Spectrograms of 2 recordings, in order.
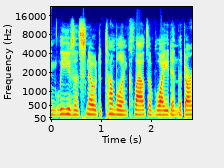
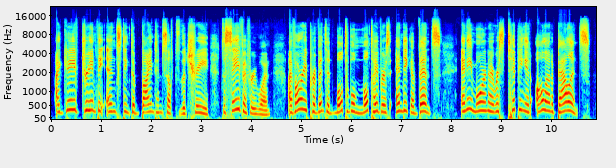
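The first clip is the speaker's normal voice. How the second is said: raised defensive voice; 8 semitones higher, 3 dB louder than usual. Acted. Frisk keeps shouting, defending himself.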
